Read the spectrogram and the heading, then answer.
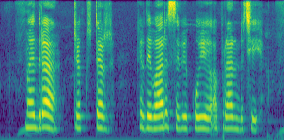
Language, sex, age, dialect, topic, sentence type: Magahi, female, 18-24, Northeastern/Surjapuri, agriculture, question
